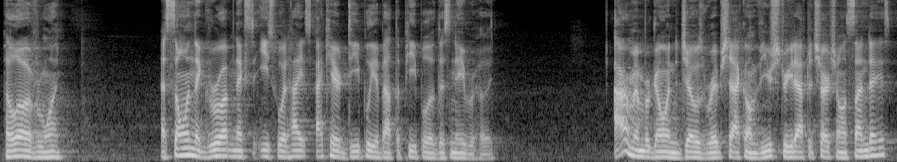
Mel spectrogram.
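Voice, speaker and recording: A man's voice: lowish voice, moderate pace, fairly bright tone, close to an everyday voice. A man playing an earnest young community activist giving a sincere, heartfelt speech in an audio drama. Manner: sincere, nostalgic public speaking.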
